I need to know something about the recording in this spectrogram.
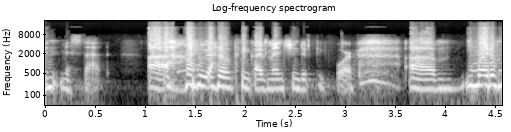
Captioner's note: chuckling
